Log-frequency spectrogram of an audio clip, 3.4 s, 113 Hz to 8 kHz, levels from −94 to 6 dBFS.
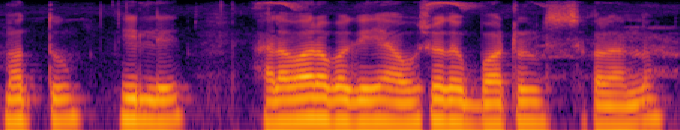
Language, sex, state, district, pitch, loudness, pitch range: Kannada, male, Karnataka, Koppal, 150 Hz, -18 LUFS, 145-160 Hz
